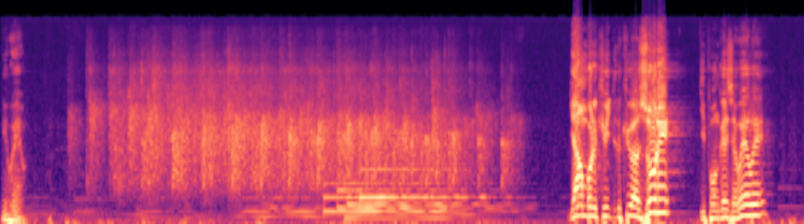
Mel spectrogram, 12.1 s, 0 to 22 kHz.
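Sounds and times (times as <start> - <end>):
music of held chords: 0.4 - 8.6
congregation applauding: 1.0 - 8.2.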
